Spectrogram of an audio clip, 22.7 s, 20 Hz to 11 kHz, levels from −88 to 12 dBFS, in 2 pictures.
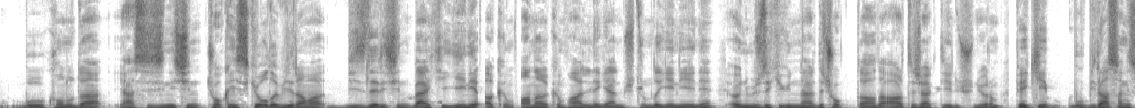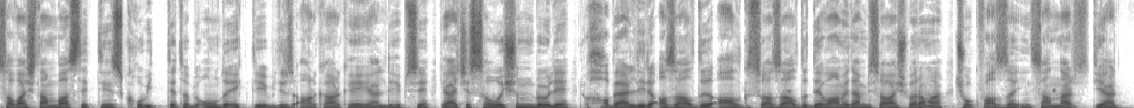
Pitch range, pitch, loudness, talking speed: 110-145 Hz, 125 Hz, -22 LUFS, 165 wpm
